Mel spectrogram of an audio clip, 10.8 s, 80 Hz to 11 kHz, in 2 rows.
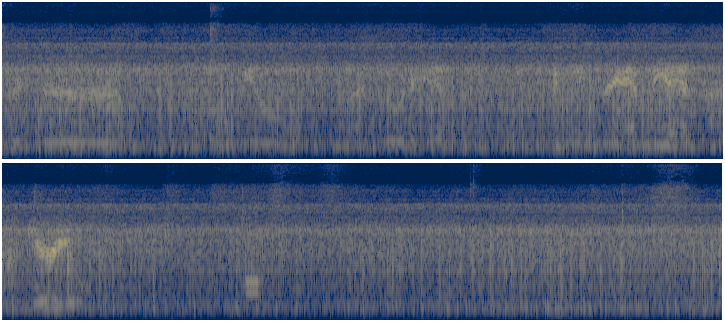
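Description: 10-metre FM signal on 29.640 MHz coming out of an Icom IC-746PRO transceiver's speaker: a steady rush of noise with a faint, weak voice buried in it, a distant station barely readable.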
